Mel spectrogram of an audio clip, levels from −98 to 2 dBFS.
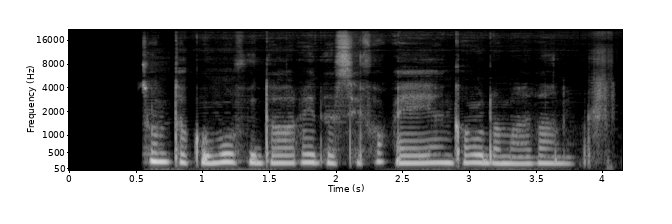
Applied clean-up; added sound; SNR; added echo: neural mask model DeepFilterNet 3.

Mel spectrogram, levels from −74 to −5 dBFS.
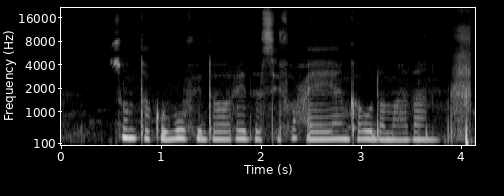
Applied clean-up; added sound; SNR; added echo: none; none; none; none.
